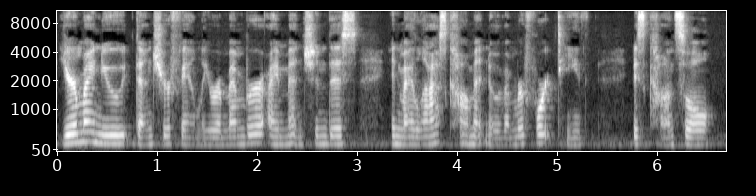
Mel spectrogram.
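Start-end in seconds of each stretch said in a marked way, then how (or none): none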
